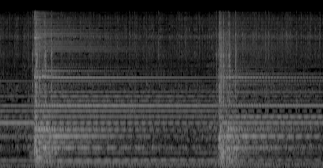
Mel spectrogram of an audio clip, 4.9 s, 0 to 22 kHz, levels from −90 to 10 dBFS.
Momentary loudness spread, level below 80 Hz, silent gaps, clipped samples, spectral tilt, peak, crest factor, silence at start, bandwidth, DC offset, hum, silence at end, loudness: 12 LU; -64 dBFS; none; under 0.1%; -1.5 dB/octave; -14 dBFS; 24 dB; 0 s; 17 kHz; under 0.1%; none; 0 s; -37 LUFS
